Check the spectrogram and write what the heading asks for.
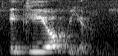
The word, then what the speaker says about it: Ethiopia: England next is Ethiopia Ethiopia so there are fourth labels and you have to stress on the third one Ethiopia Ethiopia Ethiopia Ethiopia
